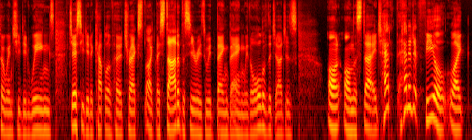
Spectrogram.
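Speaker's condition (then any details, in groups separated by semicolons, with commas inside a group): No condition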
